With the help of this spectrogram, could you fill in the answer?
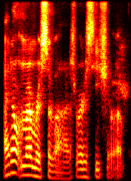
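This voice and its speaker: A man co-hosting a casual watch-along livestream, making joking asides and quick reactions. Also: mid-range voice, lively intonation, vocal fry, no room sound. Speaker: podcast co-host.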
